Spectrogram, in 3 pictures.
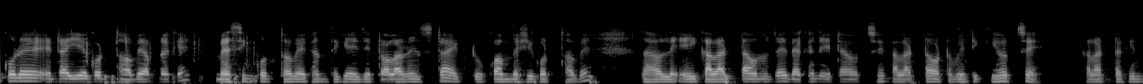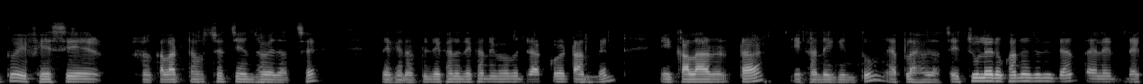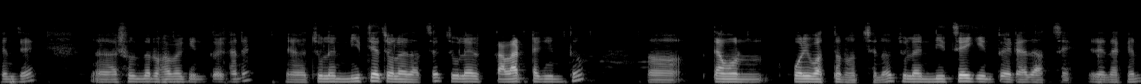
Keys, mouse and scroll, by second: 0.6-1.1 alt+scroll down 1, 1.1-1.7 alt+scroll, 1.7 ctrl+z, 2.3 ctrl+z, 33.3 alt+scroll down 1.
